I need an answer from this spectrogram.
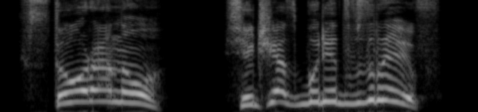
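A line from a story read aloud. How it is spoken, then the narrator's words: Shouting. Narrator (Russian): закричал я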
